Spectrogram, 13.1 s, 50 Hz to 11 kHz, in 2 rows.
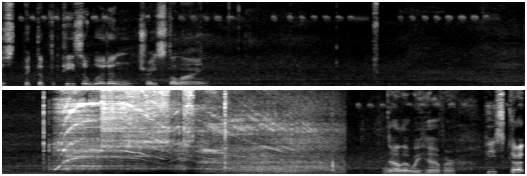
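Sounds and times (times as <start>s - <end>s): power saw cutting wood: 6.6s - 10.8s.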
